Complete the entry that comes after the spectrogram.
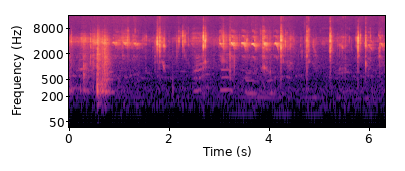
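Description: A person chewing and crunching fried food, chicken katsu and tofu, close to the microphone, with many short crunchy clicks and a louder bite about half a second in. Short runs of high, quick chirps sound behind it, near the start and again about three seconds in.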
